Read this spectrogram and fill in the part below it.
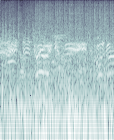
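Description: Rapid gunfire from a Panzer Elite half-track in the Company of Heroes World War II strategy game, a dense continuous rattle of shots with battle noise throughout, loud and steady across the whole stretch.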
